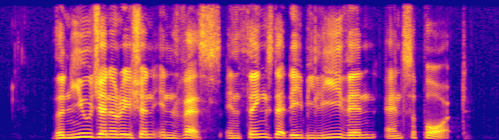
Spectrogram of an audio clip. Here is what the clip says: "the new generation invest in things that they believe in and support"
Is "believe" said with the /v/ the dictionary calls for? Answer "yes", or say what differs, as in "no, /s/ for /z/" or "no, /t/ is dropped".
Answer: yes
